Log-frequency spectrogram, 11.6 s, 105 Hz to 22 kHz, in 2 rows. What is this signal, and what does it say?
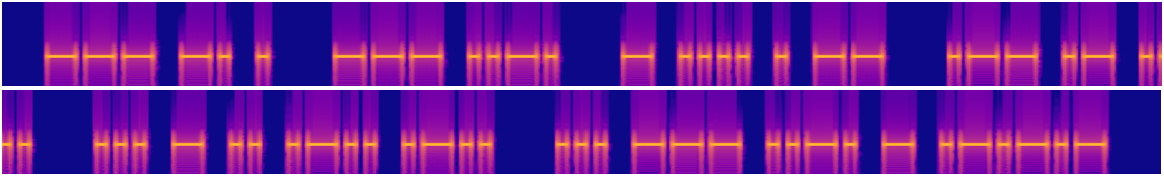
Morse code, heard as a keyed tone, about 25 wpm, 700 Hz. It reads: ONE OF THEM WAS STILL SOFT.
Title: Sentences from Top 1500 Words 25wpm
